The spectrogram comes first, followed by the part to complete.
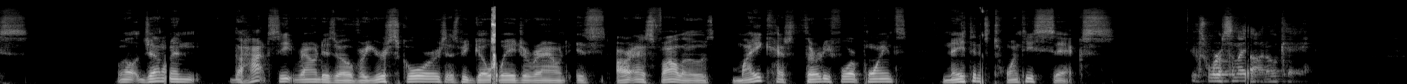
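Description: Five short glitches from damaged data in the compressed stream, at 1.62–1.71 s (just before "the hot seat round"), 4.89–4.99 s, 7.09–7.16 s (after "round is are as"), 9.78–9.86 s and 12.43–12.51 s (after "worse than"). Each time, the decoder hits corrupted frames, loses sync and hunts for the next good one, so you get a quick glitch.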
